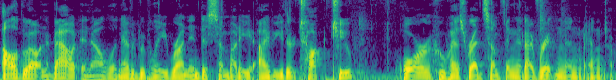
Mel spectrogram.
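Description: A man's voice: fairly low pitch, fast talker, a little mellow. A man speaking as a reporter being interviewed, reflective and conversational, explaining himself through small anecdotes and examples. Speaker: newspaper reporter, interview guest. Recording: clear background noise and ambience.

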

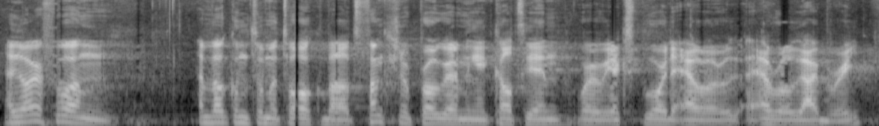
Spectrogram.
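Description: A young man with a Dutch accent gives a conference talk on an auditorium stage, dropping in dry self-mocking jokes. His voice sounds bright and forward. A long reverb from the hall trails behind him. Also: mid-range voice, steady tone, fast. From Netherlands. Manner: self-deprecating, lightly joking. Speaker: conference speaker.

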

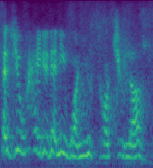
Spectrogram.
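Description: A woman's voice: sits high, lively intonation, normal speed, sharp tone. A young woman playing a weary, defiant actress daughter, earnest and dramatic, in theatrical 1950s television style. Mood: bitter. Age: young adult. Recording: hissy old 1950s television soundtrack.

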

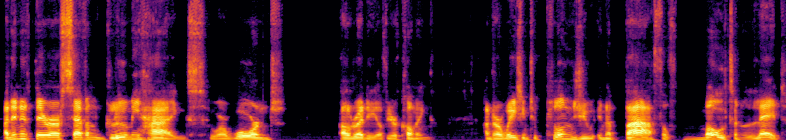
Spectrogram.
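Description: A man's voice: medium pitch, lively intonation, a little slow, a bit bright. A man voicing a queenly woman in a storybook tale, pleading and warning her lover with imperious, dramatic tenderness. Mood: ominous warning.

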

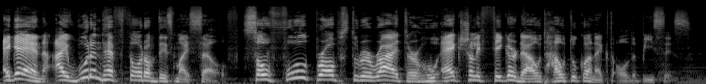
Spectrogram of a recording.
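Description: A man's voice: sits high, very animated, moderate pace, bright, forceful tone. A man giving enthusiastic, emphatic explanatory commentary on video game lore. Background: faint music.

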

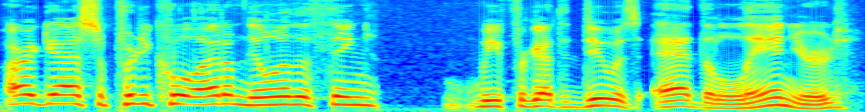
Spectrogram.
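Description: A man's voice: sits high, fast, dark tone, dry recording. Casual man presenting gear, very dry sound. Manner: informal, colloquial, addressing viewers as guys. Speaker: host of a survival gear review show. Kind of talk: casual product demonstration to camera. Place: indoor studio with backdrop, dry sound.

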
